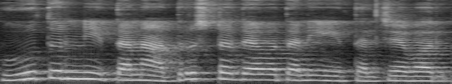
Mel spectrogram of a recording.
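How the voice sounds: The woman's tone is dark and mellow, and her pitch varies in an ordinary way. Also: medium pitch for a woman, moderate pace.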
